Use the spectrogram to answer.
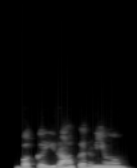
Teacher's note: यावर बकैही आकर्ण्य हे उत्तर ऐकून, इथे संधी आहे, बकैही अधिक आकर्ण्य, विसर्गाचा र झाला आणि पुढच्या आ मध्ये तो मिसळून रा पूर्ण झाला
